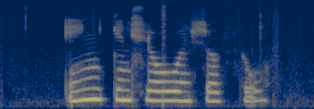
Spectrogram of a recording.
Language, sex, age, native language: Icelandic, female, 7, Icelandic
